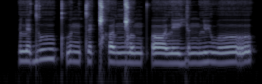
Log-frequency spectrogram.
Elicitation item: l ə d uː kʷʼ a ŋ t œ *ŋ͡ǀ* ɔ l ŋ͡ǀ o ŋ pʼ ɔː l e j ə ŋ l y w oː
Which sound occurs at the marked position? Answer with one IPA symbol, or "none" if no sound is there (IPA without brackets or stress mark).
ǀʰ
